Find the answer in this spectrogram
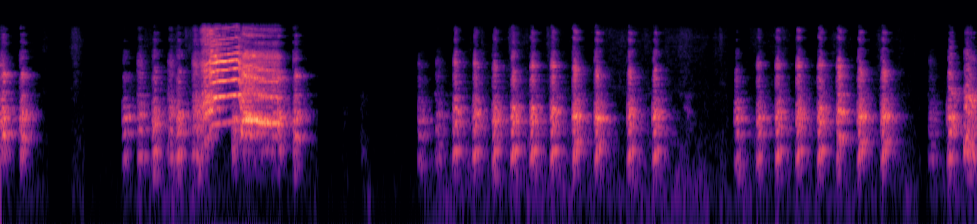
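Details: Roosters and hens in a corral: a rapid run of short clucks, broken by one loud, harsh crow in the middle, then more bursts of steady clucking separated by brief silences.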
